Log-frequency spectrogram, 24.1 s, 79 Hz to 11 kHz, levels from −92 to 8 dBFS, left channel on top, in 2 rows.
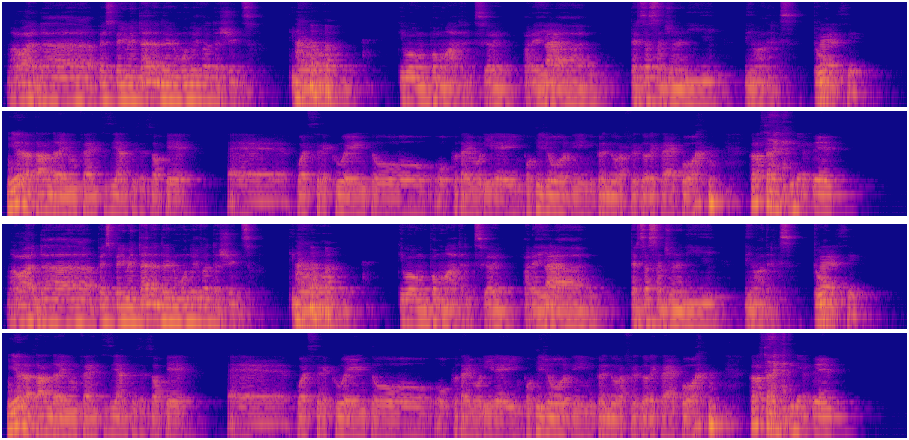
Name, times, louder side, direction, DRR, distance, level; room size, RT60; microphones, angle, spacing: voice 1, 0.1-3.3 3.8-4.4 5.3-7.9 8.4-9.5 9.9-10.5 10.8-11.1 22.2-22.6, right 1 dB, 30° right, -1 dB, 2.6 m, -30 dB
voice 2, 3.9-4.5 7.2-7.6 10.9-11.4 12.1-14.6 15.1-23.1, equal, 5° right, 0 dB, 0.6 m, -31 dB
11.5 x 7.6 x 3.6 m, 0.63 s
head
